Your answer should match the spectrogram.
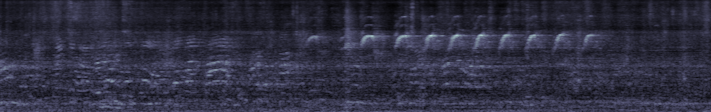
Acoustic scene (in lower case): residential area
